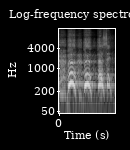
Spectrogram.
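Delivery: high, sharp gasp with a laugh in it; mocking gasp. Mocking how most people react to a ghost, gasp. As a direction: imitate people gasping in fright. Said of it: "Most people are like".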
